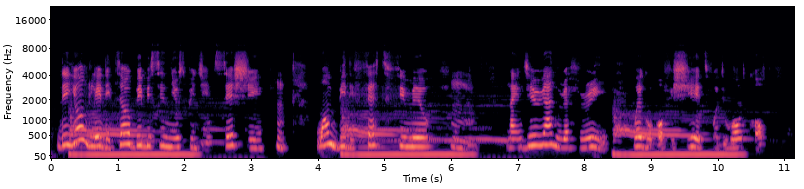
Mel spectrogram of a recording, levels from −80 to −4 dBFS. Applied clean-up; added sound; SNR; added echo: classical method Wiener filter.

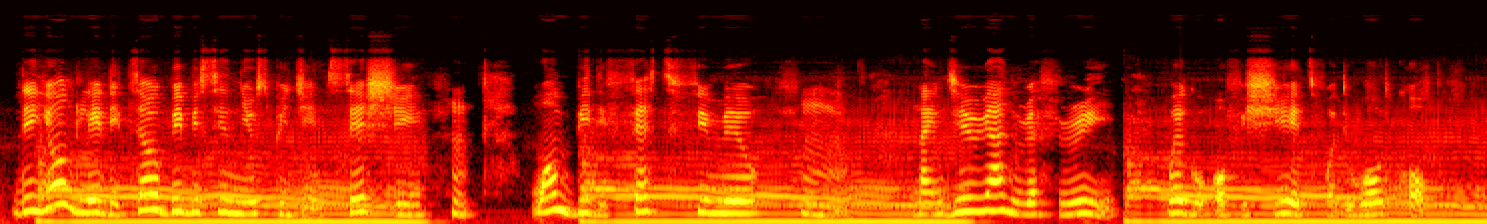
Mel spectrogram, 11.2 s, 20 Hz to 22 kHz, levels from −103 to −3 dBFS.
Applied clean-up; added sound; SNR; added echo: none; Musical instrument; 5 dB; none.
